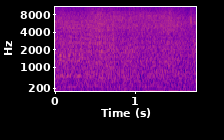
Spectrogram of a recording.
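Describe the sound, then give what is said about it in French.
A steady wash of city street traffic from streets very near, around the place Sainte-Catherine, a continuous low rumble with no distinct vehicles standing out, swelling slightly near the end. No voices. “On est entouré de voitures. Bon, il y, a des rues tout près, ça j'entends bien.”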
